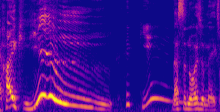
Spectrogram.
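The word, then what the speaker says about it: Haikyu: might be pronounced that it's spelled H AI kyu you know so haiku yeah it's about yea high Q that's the noise it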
